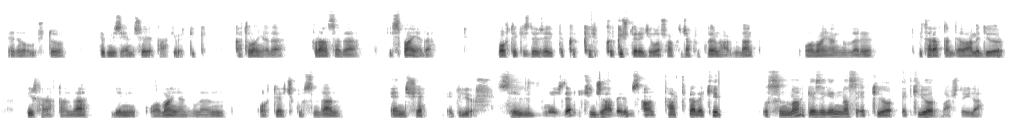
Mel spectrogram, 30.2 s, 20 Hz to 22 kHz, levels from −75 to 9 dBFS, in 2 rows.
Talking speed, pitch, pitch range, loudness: 85 wpm, 85 Hz, 80-105 Hz, -24 LUFS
